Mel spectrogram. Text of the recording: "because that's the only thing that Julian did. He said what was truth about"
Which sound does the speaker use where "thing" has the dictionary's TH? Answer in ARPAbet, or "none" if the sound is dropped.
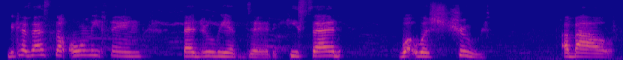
TH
